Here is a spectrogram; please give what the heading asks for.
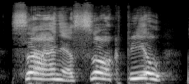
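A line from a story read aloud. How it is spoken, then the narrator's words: Crowd yelling back. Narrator (Russian): завопили в ответ поклонники Горелина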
